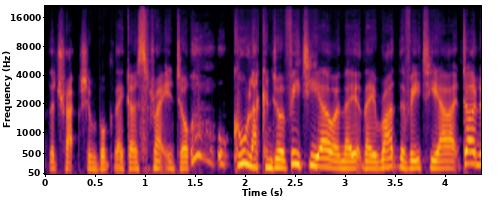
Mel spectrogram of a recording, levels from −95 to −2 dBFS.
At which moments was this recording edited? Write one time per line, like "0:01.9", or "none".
none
